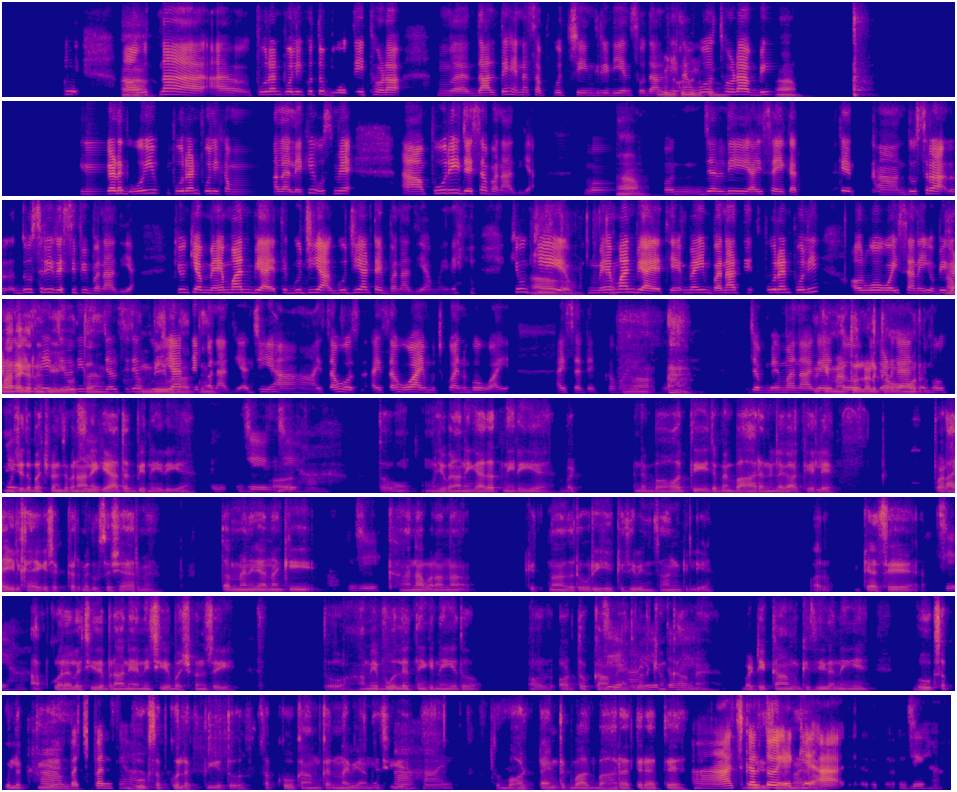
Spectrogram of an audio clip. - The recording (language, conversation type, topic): Hindi, unstructured, क्या आपको नए व्यंजन आज़माना पसंद है, और क्यों?
- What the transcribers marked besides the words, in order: distorted speech; in English: "इंग्रीडिएंट्स"; mechanical hum; in English: "रेसपी"; in English: "टाइप"; chuckle; other background noise; in English: "टाइप"; in English: "टाइप"; throat clearing; static; in English: "बट"; tapping; in English: "बट"; in English: "टाइम"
